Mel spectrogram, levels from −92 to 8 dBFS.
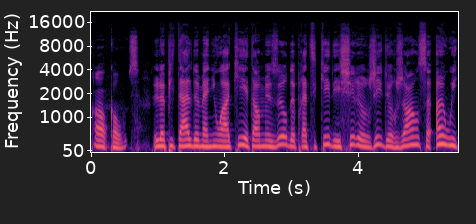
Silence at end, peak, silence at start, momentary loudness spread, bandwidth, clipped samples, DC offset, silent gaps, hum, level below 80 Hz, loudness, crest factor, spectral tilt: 0 s; -14 dBFS; 0.05 s; 5 LU; 14 kHz; under 0.1%; under 0.1%; none; none; -52 dBFS; -29 LUFS; 14 dB; -6.5 dB/octave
